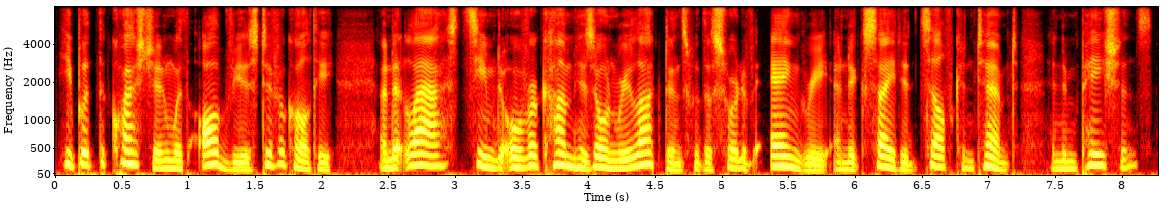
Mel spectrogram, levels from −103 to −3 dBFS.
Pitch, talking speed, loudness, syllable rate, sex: 160 Hz, 195 wpm, -18 LUFS, 6.1 syllables/s, female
